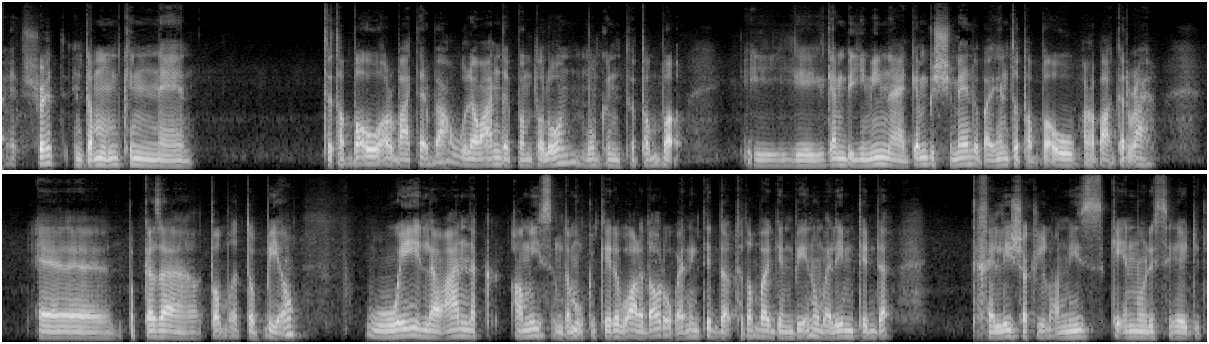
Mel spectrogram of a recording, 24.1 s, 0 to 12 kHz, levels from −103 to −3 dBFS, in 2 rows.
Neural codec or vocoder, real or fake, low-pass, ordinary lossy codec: codec, 24 kHz, 0.9 kbps, WavTokenizer, small release; fake; none; none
